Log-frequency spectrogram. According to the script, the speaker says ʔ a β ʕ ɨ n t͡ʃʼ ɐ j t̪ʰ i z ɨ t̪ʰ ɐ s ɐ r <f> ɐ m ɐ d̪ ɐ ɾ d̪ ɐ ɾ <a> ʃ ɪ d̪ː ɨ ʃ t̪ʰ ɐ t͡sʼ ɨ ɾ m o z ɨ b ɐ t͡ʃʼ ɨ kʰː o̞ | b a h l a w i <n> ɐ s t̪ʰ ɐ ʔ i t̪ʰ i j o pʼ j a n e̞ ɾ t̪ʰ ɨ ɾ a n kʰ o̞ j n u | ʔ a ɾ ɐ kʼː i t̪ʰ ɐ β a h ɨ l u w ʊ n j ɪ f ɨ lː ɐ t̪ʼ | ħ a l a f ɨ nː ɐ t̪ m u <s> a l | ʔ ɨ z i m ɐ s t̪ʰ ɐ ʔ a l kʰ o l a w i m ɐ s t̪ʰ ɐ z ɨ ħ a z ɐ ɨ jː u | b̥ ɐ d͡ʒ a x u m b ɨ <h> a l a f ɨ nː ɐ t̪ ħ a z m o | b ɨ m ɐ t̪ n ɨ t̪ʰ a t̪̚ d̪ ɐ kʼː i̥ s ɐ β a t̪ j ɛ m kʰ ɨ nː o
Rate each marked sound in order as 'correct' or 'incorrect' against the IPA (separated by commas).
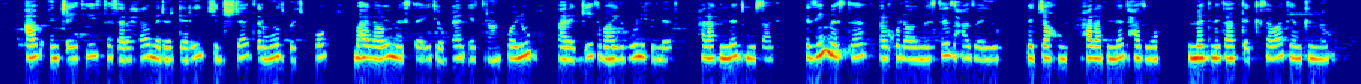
incorrect, incorrect, incorrect, correct, incorrect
